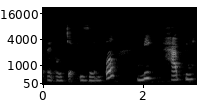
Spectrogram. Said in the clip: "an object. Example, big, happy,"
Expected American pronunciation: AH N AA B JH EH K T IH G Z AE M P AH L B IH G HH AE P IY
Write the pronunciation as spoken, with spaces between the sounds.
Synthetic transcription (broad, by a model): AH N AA JH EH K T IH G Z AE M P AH L B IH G HH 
